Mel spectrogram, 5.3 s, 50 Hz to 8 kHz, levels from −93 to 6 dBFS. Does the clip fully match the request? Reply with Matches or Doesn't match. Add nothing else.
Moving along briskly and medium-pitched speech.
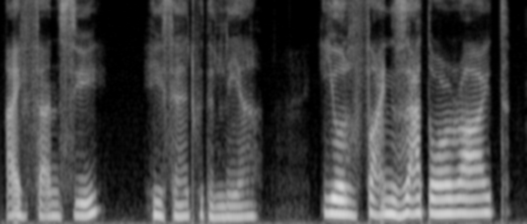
Doesn't match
